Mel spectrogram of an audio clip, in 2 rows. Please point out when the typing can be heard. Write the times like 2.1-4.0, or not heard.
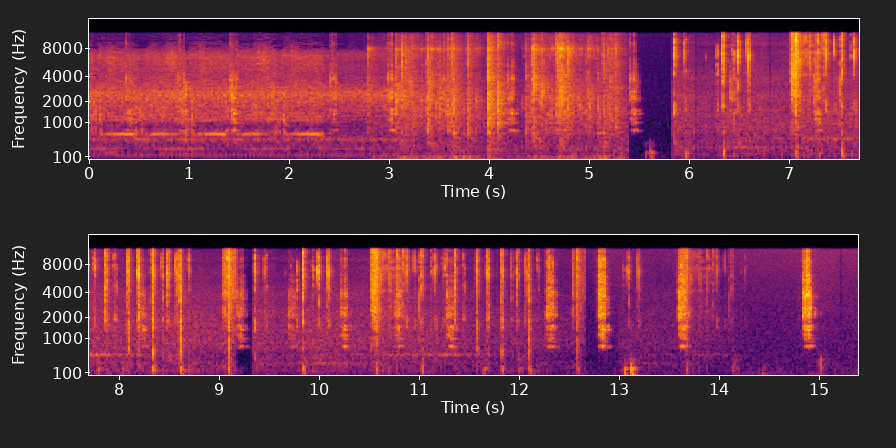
2.8-14.2.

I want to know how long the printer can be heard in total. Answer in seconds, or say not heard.
3 s.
